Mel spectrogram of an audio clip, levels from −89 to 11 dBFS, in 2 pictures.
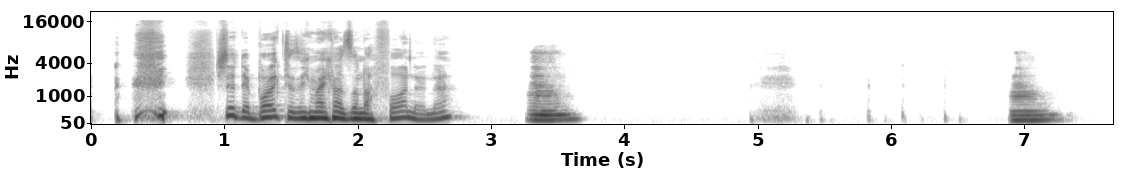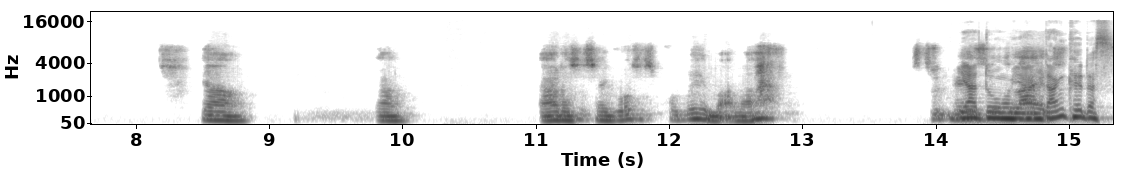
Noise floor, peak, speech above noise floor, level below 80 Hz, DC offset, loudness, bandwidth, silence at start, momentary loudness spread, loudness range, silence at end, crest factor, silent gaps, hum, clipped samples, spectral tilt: -82 dBFS; -6 dBFS; 60 dB; -74 dBFS; under 0.1%; -23 LUFS; 16.5 kHz; 0.2 s; 16 LU; 12 LU; 0 s; 20 dB; none; none; under 0.1%; -5.5 dB/octave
